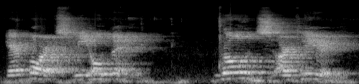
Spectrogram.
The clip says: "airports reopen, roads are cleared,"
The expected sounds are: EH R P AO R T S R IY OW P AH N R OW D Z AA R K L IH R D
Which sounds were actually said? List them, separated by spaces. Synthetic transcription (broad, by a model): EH R P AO R T S W IY OW P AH N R OW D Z AA R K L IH R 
